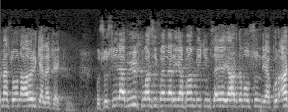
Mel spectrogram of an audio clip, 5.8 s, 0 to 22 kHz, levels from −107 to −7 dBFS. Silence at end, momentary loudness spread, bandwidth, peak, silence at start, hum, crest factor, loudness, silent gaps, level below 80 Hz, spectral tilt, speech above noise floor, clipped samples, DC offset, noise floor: 0 s; 10 LU; 12 kHz; -4 dBFS; 0 s; none; 20 dB; -24 LUFS; none; -62 dBFS; -2 dB/octave; 30 dB; under 0.1%; under 0.1%; -54 dBFS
